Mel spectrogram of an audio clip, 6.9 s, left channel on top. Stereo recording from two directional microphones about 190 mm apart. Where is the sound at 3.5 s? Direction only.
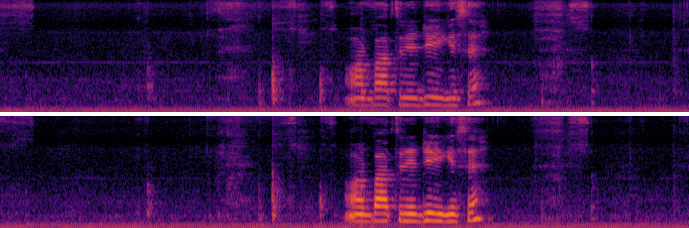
55° right (ahead or behind).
